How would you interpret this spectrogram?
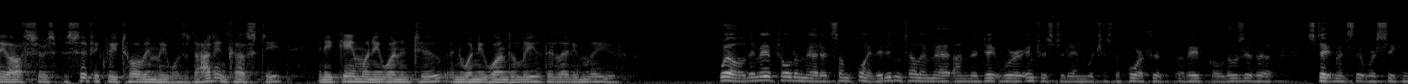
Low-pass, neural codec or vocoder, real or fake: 7.2 kHz; none; real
